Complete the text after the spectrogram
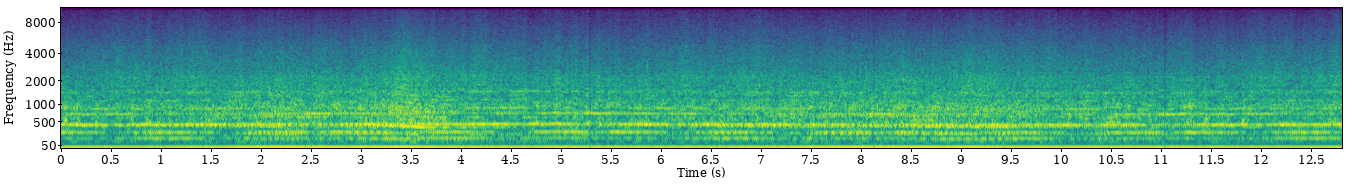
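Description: A stock car engine drones at full throttle.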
